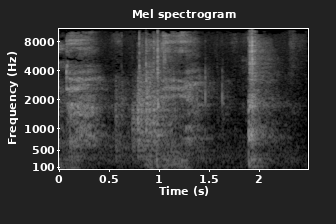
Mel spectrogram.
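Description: Handling noise from a plastic ring light and its phone mount: soft rustling and small clicks, with one sharp click near the end.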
